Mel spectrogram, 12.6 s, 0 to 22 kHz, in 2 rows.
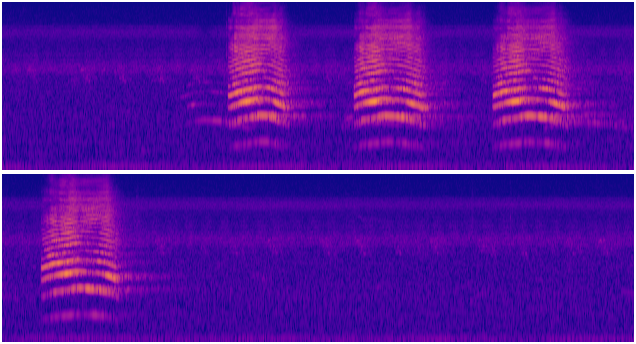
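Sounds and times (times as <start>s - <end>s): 
peacock calling at Makryammos beach on Thassos: 1.8s - 7.9s.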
